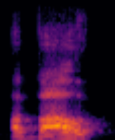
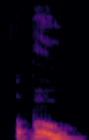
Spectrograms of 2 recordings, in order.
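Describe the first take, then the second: First: The vowel is a standard American 'ow' sound. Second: The vowel starts closer to an 'o' sound. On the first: "Canadian friends who say about just like me" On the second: "many Canadians up north who say about"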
